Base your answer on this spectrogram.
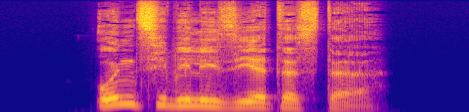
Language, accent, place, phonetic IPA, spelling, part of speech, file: German, Germany, Berlin, [ˈʊnt͡siviliˌziːɐ̯təstə], unzivilisierteste, adjective, De-unzivilisierteste.ogg
- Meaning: inflection of unzivilisiert: 1. strong/mixed nominative/accusative feminine singular superlative degree 2. strong nominative/accusative plural superlative degree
